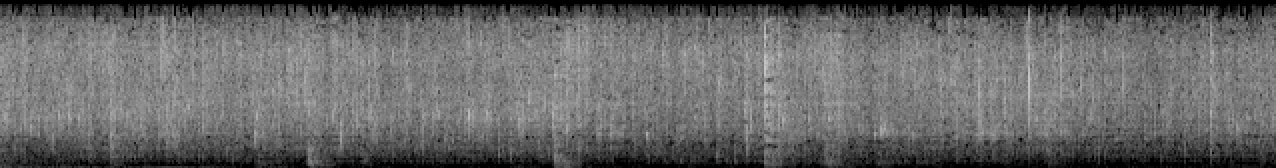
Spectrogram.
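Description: Green chillies and vegetables for a tangra fish curry frying in oil, a continuous close sizzle with intermittent stirring scrapes and spatters, no voices.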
